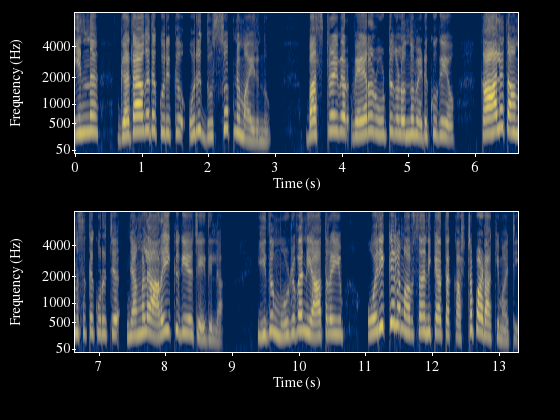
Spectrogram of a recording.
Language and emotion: Malayalam, angry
